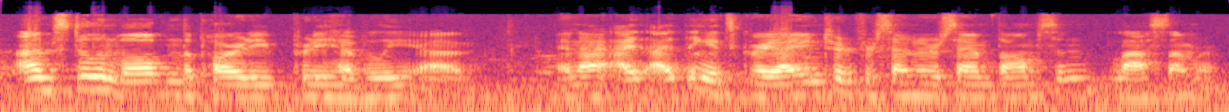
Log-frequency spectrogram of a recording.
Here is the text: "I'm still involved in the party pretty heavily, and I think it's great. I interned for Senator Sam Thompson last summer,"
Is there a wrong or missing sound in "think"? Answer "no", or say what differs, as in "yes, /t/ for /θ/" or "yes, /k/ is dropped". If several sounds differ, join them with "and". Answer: no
